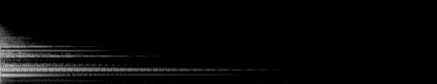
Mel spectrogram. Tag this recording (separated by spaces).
temple metal chinese percussion drum steel clang gong ring bell metallic hit ting iron percussive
